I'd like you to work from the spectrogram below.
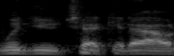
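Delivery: ordinary delivery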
